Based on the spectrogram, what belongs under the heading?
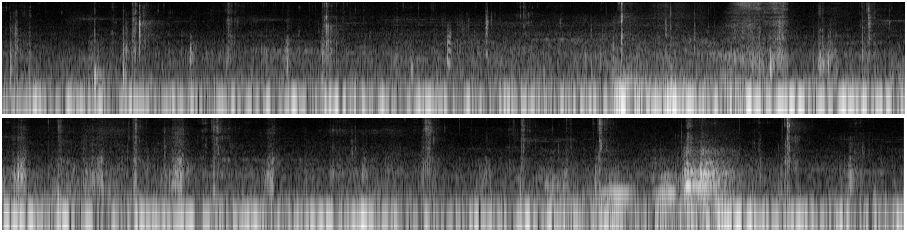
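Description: A person chewing food with lip smacks and many small wet mouth clicks, eating rice and chicken by hand.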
